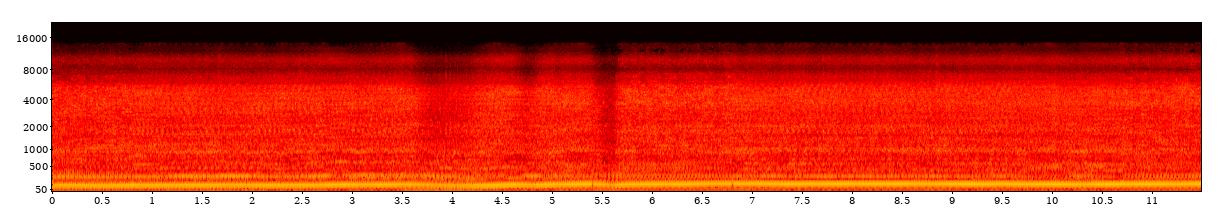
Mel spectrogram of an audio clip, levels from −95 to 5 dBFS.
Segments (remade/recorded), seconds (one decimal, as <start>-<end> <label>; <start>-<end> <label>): 0.0-0.8 recorded; 0.8-5.4 remade; 5.4-6.8 recorded; 6.8-10.7 remade; 10.7-11.5 recorded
